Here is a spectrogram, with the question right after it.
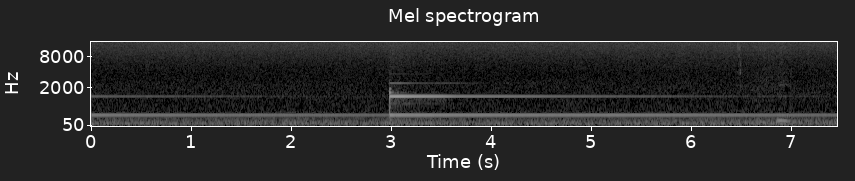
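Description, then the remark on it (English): A single meditation bell strikes once, signaling the end of a sitting meditation, with a clear, pure ringing tone that slowly fades over several seconds, sounding alone above a low, steady hum with no talking. “And shortly you will hear the sound of the bell, which is actually signaling the end.”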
